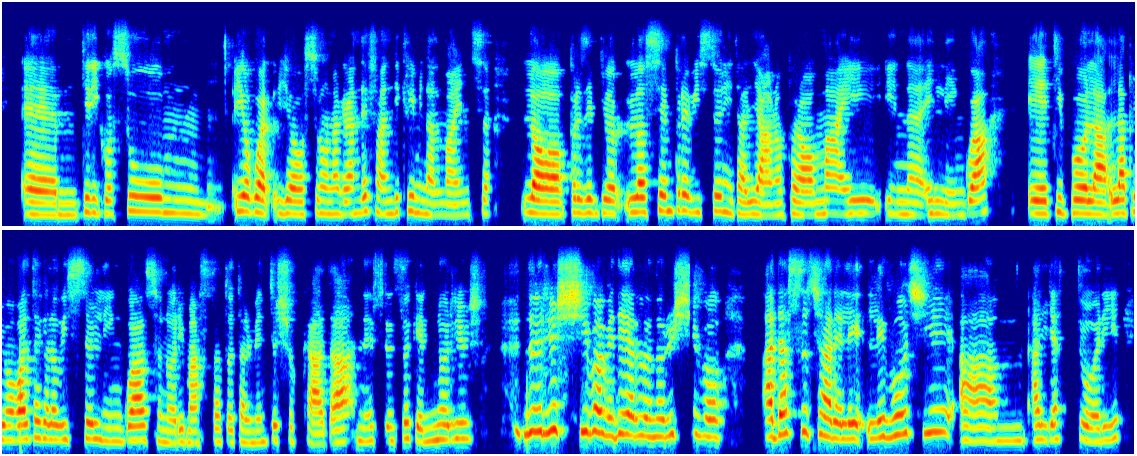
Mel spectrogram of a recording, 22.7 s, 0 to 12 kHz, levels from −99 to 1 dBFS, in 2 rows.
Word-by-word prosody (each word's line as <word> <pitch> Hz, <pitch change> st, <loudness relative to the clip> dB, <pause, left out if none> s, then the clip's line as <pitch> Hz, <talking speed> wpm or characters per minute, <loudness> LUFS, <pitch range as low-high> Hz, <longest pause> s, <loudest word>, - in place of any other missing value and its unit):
ehm, 175 Hz, -2 st, 0 dB
ti 220 Hz, -, -1 dB
dico 200 Hz, -1 st, -5 dB
su 220 Hz, +1 st, +1 dB
mhmm, 200 Hz, +5 st, -9 dB
io 230 Hz, 0 st, +3 dB
gua 215 Hz, -3 st, +5 dB
io 195 Hz, -1 st, 0 dB
sono 195 Hz, +1 st, -7 dB
una 195 Hz, 0 st, -4 dB
grande 190 Hz, +4 st, -3 dB
fan 195 Hz, -4 st, -5 dB
di 215 Hz, -, -6 dB
Criminal 200 Hz, -6 st, -5 dB
Minds. 170 Hz, +3 st, -7 dB, 0.4 s
L'ho 190 Hz, -3 st, +7 dB
Per 210 Hz, -, -3 dB
esempio 200 Hz, -1 st, -1 dB
l'ho 220 Hz, +1 st, +4 dB
sempre 235 Hz, +1 st, -1 dB
visto 215 Hz, +2 st, -4 dB
in 225 Hz, -, -2 dB
italiano, 180 Hz, -3 st, -2 dB
però 175 Hz, -3 st, +1 dB
mai 195 Hz, +1 st, -3 dB
in 185 Hz, -2 st, -9 dB, 0.2 s
in 195 Hz, 0 st, -5 dB
lingua 185 Hz, +4 st, +1 dB, 0.4 s
e 195 Hz, -1 st, +2 dB
tipo, 205 Hz, -1 st, +2 dB
la 185 Hz, -2 st, +5 dB
la 200 Hz, +1 st, +5 dB
prima 220 Hz, +2 st, -1 dB
volta 225 Hz, +3 st, +5 dB
che 245 Hz, -, -1 dB
l'ho 225 Hz, -, +1 dB
visto 230 Hz, +2 st, -4 dB
in 235 Hz, -, +3 dB
lingua, 215 Hz, 0 st, +2 dB
sono 200 Hz, -5 st, -8 dB
rimasta 175 Hz, +1 st, -5 dB
totalmente 185 Hz, +1 st, -6 dB
scioccata, 190 Hz, -2 st, -1 dB
nel 205 Hz, 0 st, -8 dB
senso 210 Hz, +3 st, -5 dB
che 210 Hz, -5 st, -3 dB
non 220 Hz, +3 st, -2 dB
riusc 235 Hz, +1 st, -6 dB, 0.4 s
non 335 Hz, +3 st, +4 dB
riuscivo 350 Hz, 0 st, +4 dB
a -, -, +8 dB
vederlo, 285 Hz, -1 st, +1 dB
non 265 Hz, 0 st, -1 dB
riuscivo 275 Hz, -2 st, -2 dB, 0.4 s
ad 260 Hz, +1 st, +4 dB
associare 305 Hz, -5 st, +3 dB
le 235 Hz, 0 st, +3 dB
le 255 Hz, +3 st, 0 dB
voci 320 Hz, +4 st, +1 dB
a 205 Hz, -1 st, -1 dB
mhmm, 205 Hz, +1 st, -10 dB
agli 220 Hz, +1 st, -3 dB
attori, 225 Hz, 0 st, -4 dB
210 Hz, 165 wpm, -23 LUFS, 190-235 Hz, 0.4 s, a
